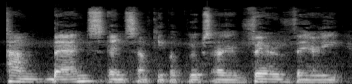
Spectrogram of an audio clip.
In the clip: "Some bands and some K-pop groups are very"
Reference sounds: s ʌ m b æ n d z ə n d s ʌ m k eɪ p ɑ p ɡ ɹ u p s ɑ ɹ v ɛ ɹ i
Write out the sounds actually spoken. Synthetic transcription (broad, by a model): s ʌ m b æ n d s ə n d s ʌ m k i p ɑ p ɡ ɹ u p s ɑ ɹ v ɛ ɹ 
